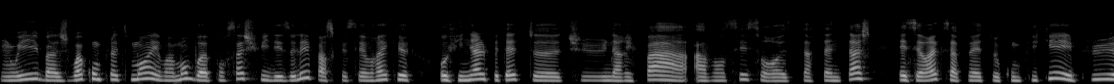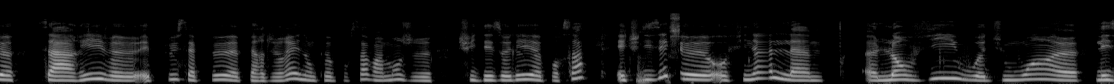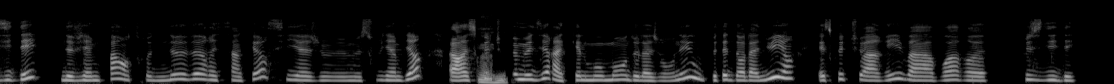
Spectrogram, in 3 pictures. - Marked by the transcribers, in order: other background noise; tapping
- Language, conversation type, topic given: French, advice, Comment surmonter la procrastination pour créer régulièrement ?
